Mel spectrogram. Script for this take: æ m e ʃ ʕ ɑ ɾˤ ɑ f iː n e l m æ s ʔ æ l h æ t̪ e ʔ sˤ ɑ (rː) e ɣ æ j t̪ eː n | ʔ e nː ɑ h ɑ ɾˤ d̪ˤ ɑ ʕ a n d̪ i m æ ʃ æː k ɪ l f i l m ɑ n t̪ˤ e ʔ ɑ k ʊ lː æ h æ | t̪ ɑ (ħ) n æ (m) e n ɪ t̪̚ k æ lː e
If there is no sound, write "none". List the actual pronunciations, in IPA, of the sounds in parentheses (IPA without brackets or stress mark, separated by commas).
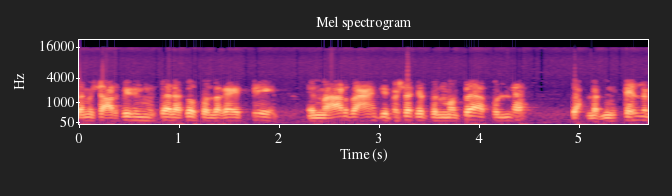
lː, ħ, b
